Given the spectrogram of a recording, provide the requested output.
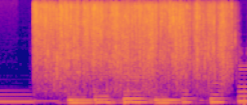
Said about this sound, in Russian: А ведь пакет шуршит так красиво. Почему до сих пор никто не создал музыкальную группу с песнями под шорох пакета?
